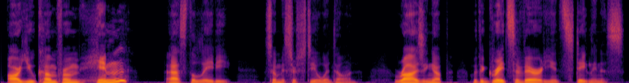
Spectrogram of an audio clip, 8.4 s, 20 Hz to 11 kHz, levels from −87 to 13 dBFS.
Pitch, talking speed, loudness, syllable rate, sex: 95 Hz, 150 wpm, -21 LUFS, 4.4 syllables/s, male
